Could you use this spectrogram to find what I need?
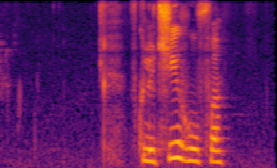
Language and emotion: Russian, neutral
